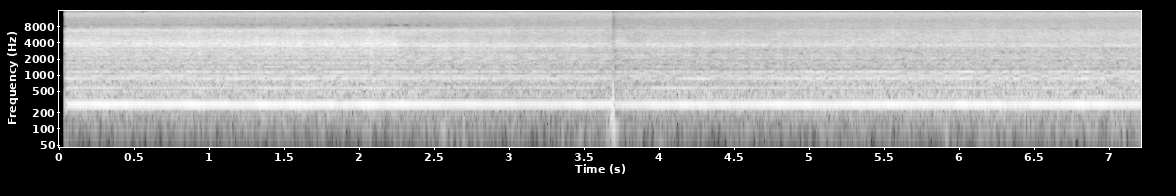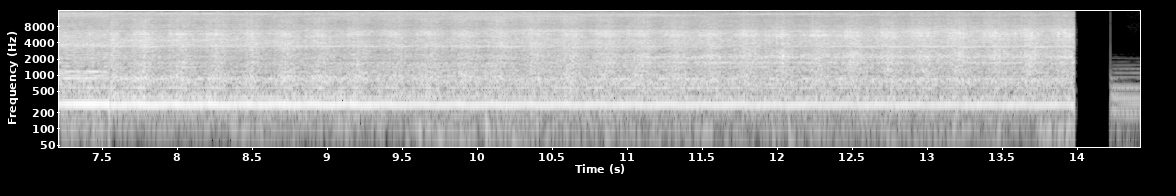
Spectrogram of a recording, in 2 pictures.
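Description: Kajafa 400-watt bullet-style juicer mixer's motor running steadily at full speed, first grinding a jar of white contents, then, after a change about halfway through, blending fruit into juice. There is a single click about four seconds in.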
